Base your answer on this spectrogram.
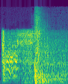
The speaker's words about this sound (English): It would be, you know, like imagine a really beautiful car that just had this horrible engine always backfiring.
